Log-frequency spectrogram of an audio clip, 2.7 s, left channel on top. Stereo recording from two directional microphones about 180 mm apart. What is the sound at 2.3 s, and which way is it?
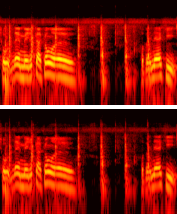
Speech, 65° right (ahead or behind).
